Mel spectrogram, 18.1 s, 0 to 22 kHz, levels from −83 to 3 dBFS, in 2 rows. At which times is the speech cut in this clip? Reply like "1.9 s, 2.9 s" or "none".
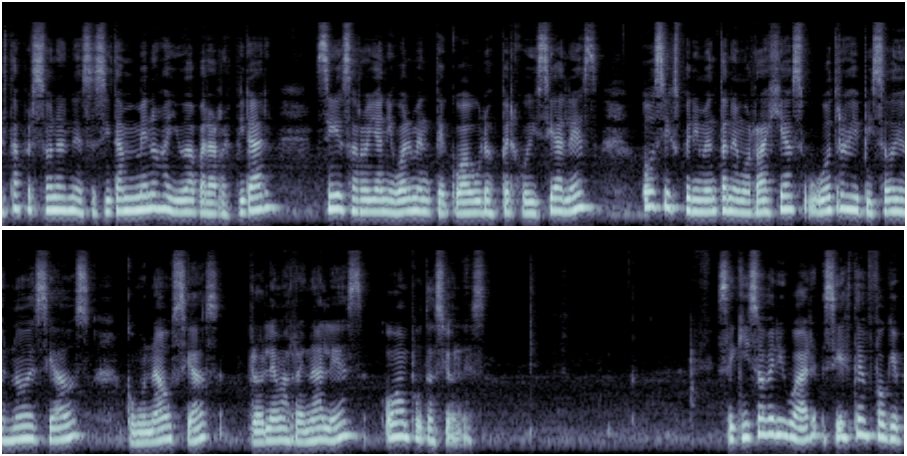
11.4 s, 16.1 s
